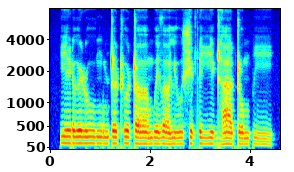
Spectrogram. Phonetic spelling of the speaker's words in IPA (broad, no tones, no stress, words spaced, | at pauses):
iːɽɯːɭuːŋom ʈɯo̯ʈʰuo̯ʈʌː mue̯ðʌːlʲuːʃiʈ ɽiːɖʱaː ʈompiː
